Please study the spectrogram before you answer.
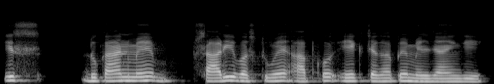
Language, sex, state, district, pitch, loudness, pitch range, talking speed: Hindi, male, Bihar, Saran, 160 Hz, -20 LUFS, 145-170 Hz, 135 wpm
